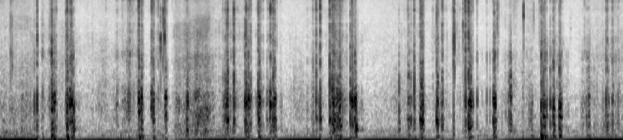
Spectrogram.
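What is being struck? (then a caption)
Foam kitchen sponge with nylon scouring pad. A metal pen tip picks and scratches at the fibers of a dry yellow foam kitchen sponge with a green nylon scouring pad. It makes a rapid series of short, dry, crackling scratches and snaps over a steady low hum.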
